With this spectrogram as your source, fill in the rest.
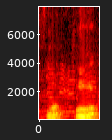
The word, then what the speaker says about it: Hugo: And the name Hugo, Hugo, can be Hugo. Yeah, it just kind of disappears altogether.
